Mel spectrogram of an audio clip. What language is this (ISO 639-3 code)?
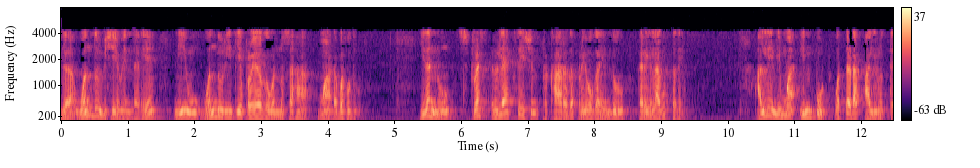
kan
